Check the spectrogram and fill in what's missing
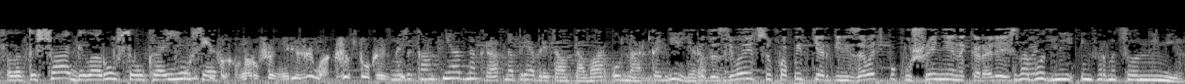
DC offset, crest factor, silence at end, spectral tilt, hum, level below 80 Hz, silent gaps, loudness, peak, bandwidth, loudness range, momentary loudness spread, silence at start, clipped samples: under 0.1%; 12 dB; 0 s; -4.5 dB/octave; none; -30 dBFS; none; -12 LUFS; 0 dBFS; 6 kHz; 2 LU; 3 LU; 0 s; under 0.1%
